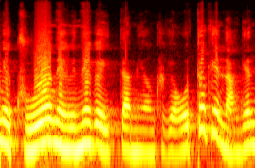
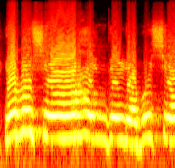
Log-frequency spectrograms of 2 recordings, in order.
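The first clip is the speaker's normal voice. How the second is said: raised, higher-pitched cry to the servants; louder, pitched-up mock outcry; loud calling out; 5 semitones higher, 4 dB louder than usual. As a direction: call out loudly as a righteous accuser. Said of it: "큰 소리로".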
